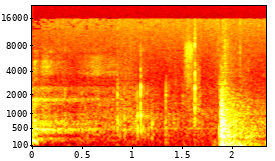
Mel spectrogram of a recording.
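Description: Quiet room with a few faint footsteps and small knocks as a man steps up to a wall holding an unpowered electric drill. A man's voice is heard briefly at the start and again just before the end.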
